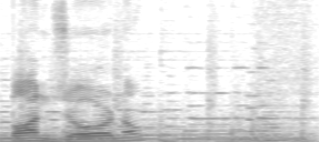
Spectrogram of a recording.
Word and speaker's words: buongiorno: Yeah, it's buongiorno. Buongiorno. Okay. Neho. Ni hao. Neho. So what's the difference between bonjour and buongiorno?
